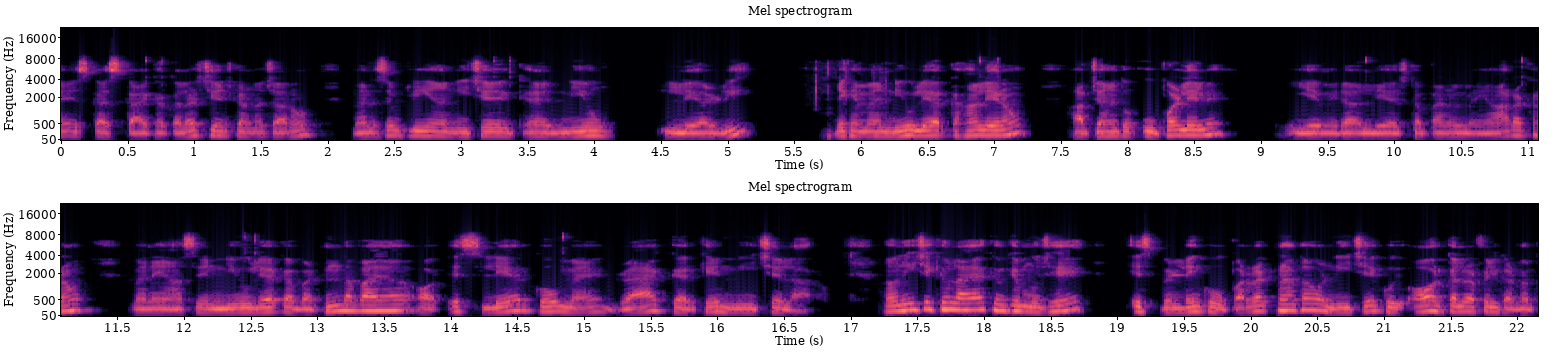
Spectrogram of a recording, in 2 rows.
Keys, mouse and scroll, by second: 3.1 click, 5.9 ctrl+z, 6.8 click, 9.7-12.3 drag, 14.7-18.6 drag.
